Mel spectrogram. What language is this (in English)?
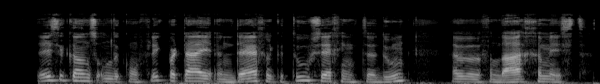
Dutch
